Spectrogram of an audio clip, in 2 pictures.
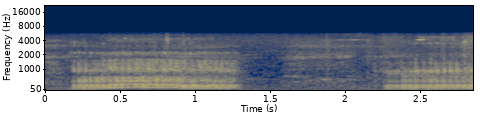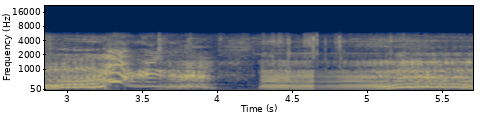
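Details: An American Staffordshire Terrier tugs at a coat hanger, growling in long low rumbling stretches of about a second each, broken by brief pauses and a rising whine-like slide.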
